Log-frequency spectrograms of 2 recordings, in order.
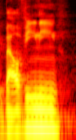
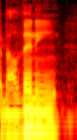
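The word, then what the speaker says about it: Balvenie: that Scots will like a lot of Americans say balvini Scots would normally say bvin it's close enough okay all right fair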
